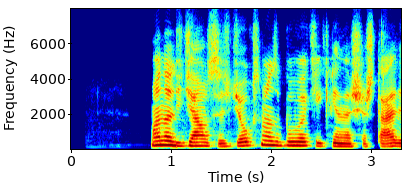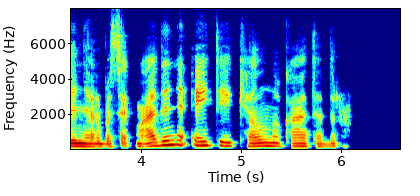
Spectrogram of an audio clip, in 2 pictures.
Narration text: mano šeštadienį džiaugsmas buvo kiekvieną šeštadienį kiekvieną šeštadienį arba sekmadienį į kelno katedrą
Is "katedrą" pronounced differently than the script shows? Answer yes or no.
no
